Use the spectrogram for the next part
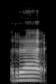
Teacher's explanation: நாவின் நுனி மேல் அண்ணத்தின் முதல் பகுதியை தொட்டு வருவதால் ரகரம் தோன்றும்.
